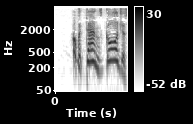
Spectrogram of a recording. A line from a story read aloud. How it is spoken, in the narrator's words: exclaimed Nettie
